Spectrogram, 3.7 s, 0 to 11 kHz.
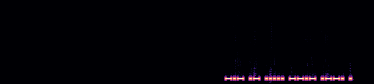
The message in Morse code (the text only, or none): KA5QPE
